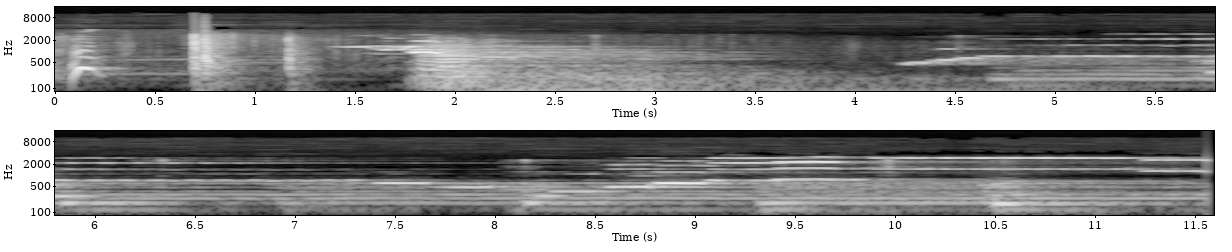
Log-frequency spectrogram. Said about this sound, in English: If you hit on the head hard enough, you get knocked out.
